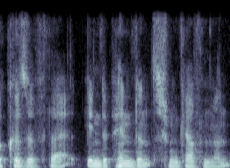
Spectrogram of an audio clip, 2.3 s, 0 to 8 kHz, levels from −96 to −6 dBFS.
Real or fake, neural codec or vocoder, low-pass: real; none; 7.2 kHz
